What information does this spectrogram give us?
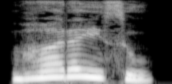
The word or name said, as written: ಭರಾಯಿಸು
